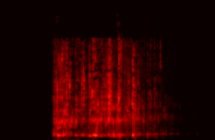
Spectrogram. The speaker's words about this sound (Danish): Så prøver jeg at se, om jeg kan hælde op, uden at spille alt for meget.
